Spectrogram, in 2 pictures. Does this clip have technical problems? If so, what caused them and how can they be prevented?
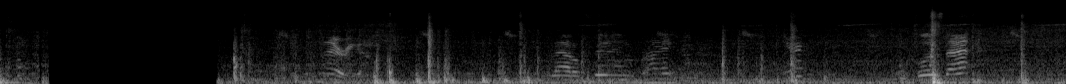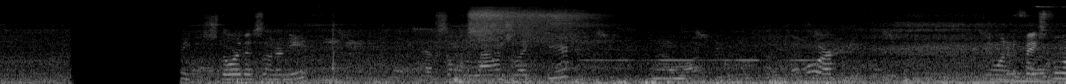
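Yes. Between 0.39 and 0.43 s, about 20 ms of audio packets failed to reach the decoder in time, a short concealed packet loss. The receiver extended the preceding sound across the gap and blended back, leaving a brief smear or wobble. A larger jitter buffer or forward error correction on the link would prevent this.

Twice, the audio simply stops arriving, most likely from a long network dropout. From 0.49 to 2.19 s and from 11.37 to 12.48 s, the receiver briefly carries the last sound forward before it fades, leaving about 1.65 s and about 1.03 s of silence. The audio then resumes with the missing stretch gone. A more stable connection, such as wired rather than wireless with no competing traffic, would prevent these gaps.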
